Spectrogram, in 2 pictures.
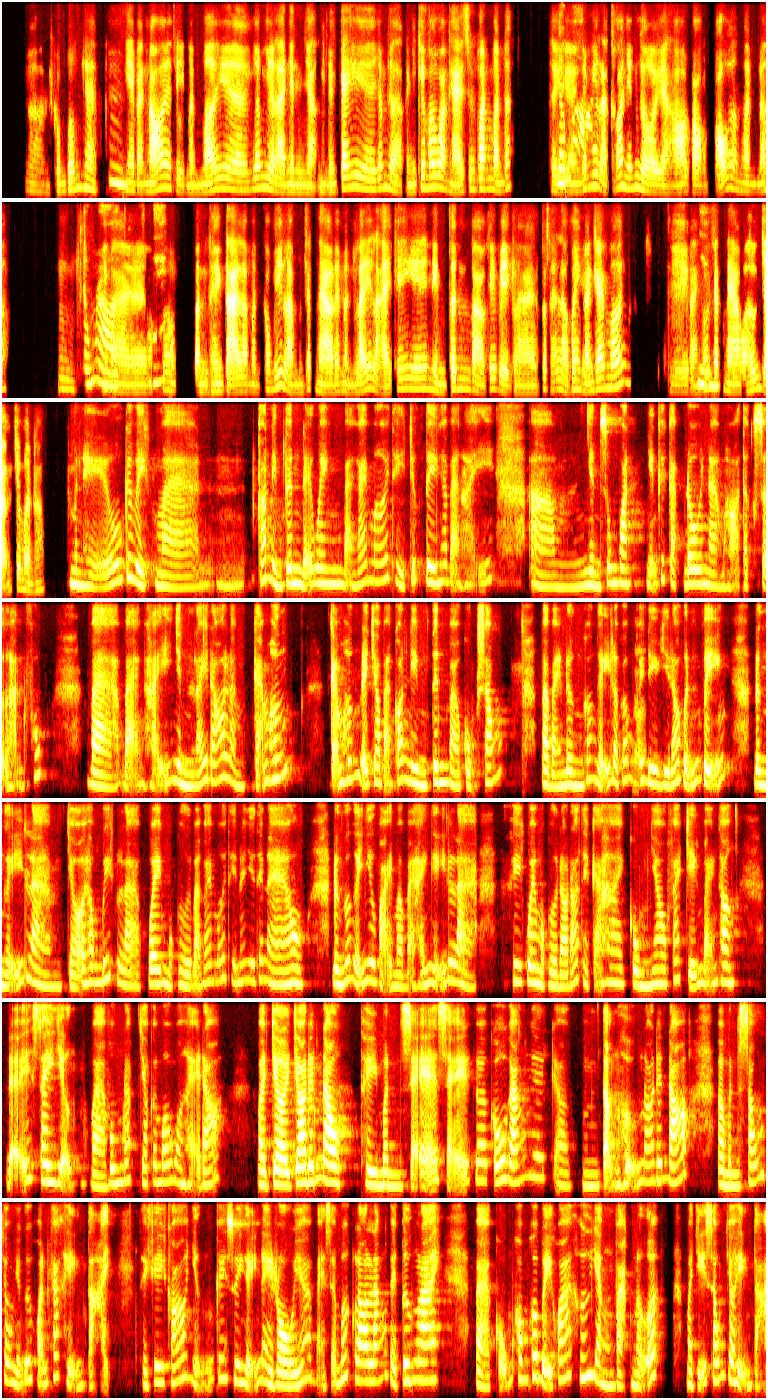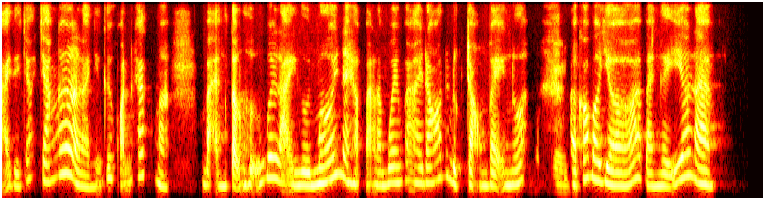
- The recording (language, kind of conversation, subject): Vietnamese, advice, Bạn đang cố thích nghi với cuộc sống độc thân như thế nào sau khi kết thúc một mối quan hệ lâu dài?
- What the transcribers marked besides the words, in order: tapping; other background noise; unintelligible speech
